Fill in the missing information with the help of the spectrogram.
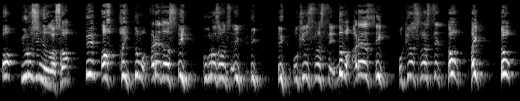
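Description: A man doing a fawning young gambler. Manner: high, fast, eager and polite. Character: fawning young male gambler, overly grateful and bowing. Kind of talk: rakugo storytelling.

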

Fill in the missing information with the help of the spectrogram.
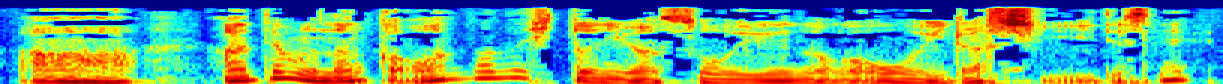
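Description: Husky, gravelly man with a Kansai accent. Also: fairly low pitch, huge pitch swings, fairly quick, a little mellow, dry recording. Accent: Kansai Japanese. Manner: easygoing, explaining. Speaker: podcast co-host. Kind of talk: casual podcast chat. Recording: dull, dry lo-fi recording.

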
